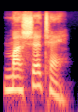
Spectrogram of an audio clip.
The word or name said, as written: machete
